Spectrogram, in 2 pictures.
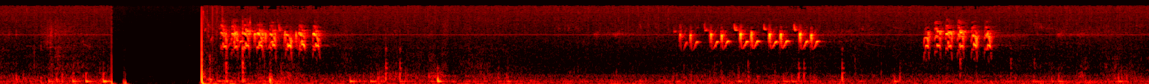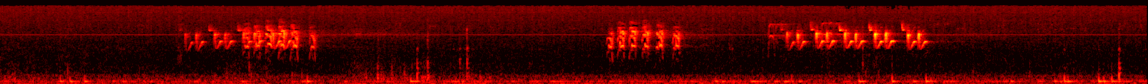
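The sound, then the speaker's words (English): Bird song made of short, high, rapid trilled phrases, about six of them spread out with pauses between. The phrases sit over a steady low rumble in the background. “Evidently the Blomqvist bird.”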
